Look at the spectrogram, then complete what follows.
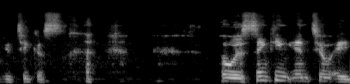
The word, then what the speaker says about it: Eutychus: Sometimes when I see the EU, it's hard to not pronounce it as an EV, because that's what it is in Greek, but Eutychus, who was sinking into a deep sleep.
